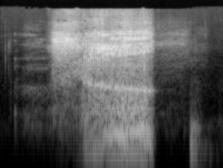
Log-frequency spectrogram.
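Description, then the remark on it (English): A voice imitates a man snoring while sleeping: one long, rough, rattling inhale lasting about a second, followed by a short throaty grunt. “It's just him sleeping.”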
